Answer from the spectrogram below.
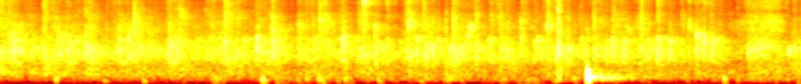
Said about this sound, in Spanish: De ese aplauso de alabanza al Señor en esta hora. Aleluya.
